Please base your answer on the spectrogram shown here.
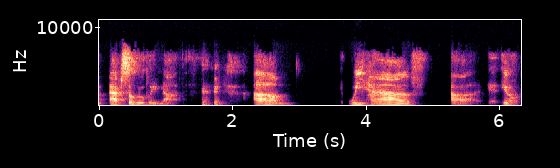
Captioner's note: chuckle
